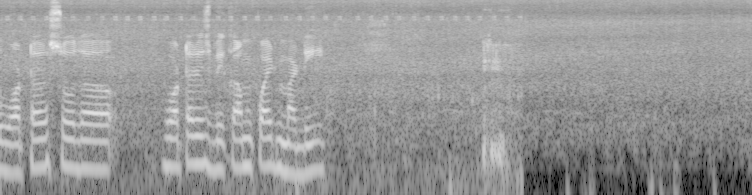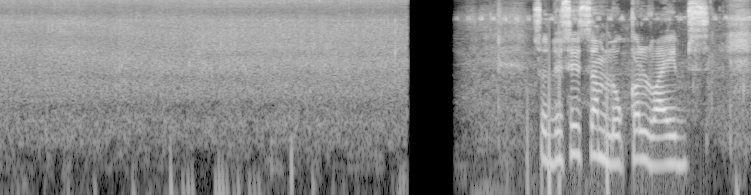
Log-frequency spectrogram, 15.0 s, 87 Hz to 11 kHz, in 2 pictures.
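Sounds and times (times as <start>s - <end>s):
mountain stream rushing: 0.0s - 11.6s.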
